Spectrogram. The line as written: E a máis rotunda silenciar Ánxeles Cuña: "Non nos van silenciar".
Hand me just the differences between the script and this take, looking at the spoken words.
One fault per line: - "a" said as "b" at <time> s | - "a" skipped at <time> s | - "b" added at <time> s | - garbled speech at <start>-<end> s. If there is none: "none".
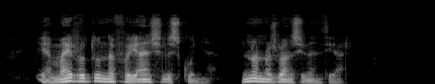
- "silenciar" said as "foi" at 1.2 s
